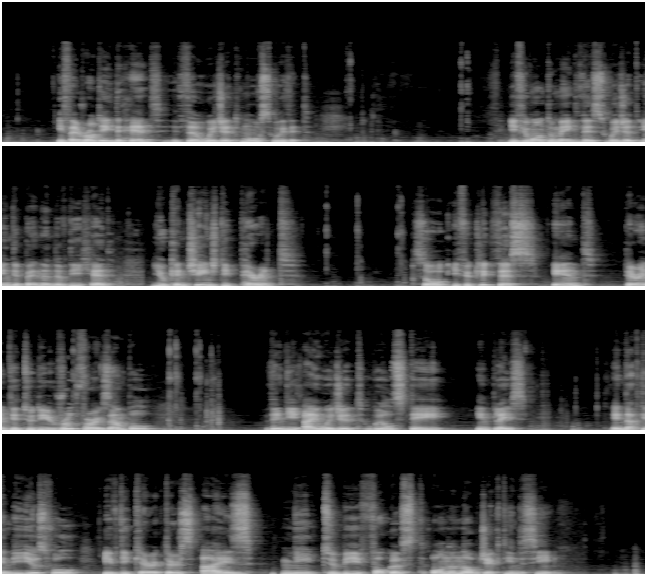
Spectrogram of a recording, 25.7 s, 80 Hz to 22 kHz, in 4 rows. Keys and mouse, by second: 9.7 click, 10.4-14.0 drag, 14.5 click, 14.8 click, 14.9 r, 15.0 r, 18.0 right drag.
